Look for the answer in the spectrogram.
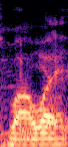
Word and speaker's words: Huawei: Yeah, well, it's spelled like HUA. – Yeah, yeah, but it's Huawei.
